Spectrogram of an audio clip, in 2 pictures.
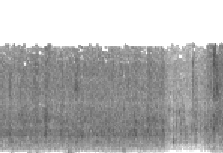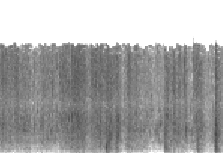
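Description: Cajun chicken pieces and red onion sizzling in oil in a frying pan, a steady hiss with a few sharp clicks in the second half, the loudest near the end.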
